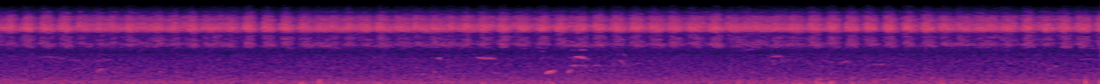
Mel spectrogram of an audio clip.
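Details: Cicadas singing in the heat by the sea on a desolate beach in Sardinia, a continuous high sizzling drone beating in quick even pulses, with the soft hiss of waves low in the background.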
